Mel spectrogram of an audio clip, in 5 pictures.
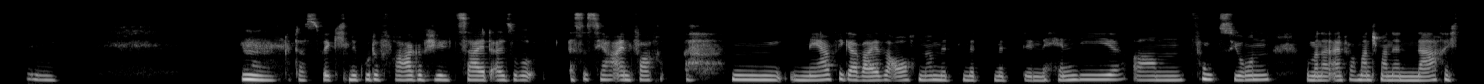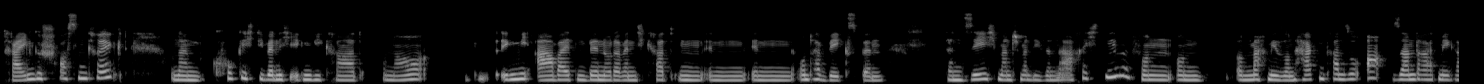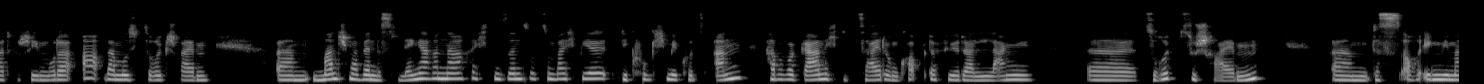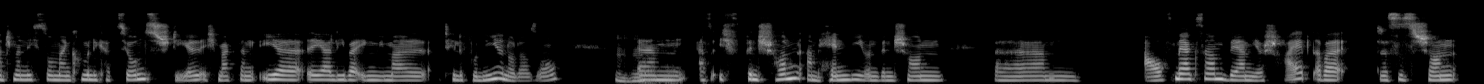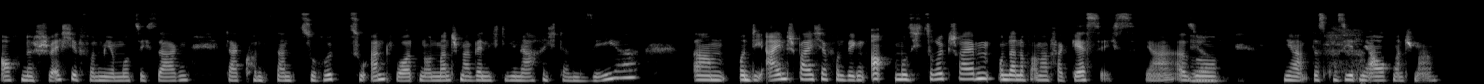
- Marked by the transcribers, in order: sigh; put-on voice: "Oh"; put-on voice: "Ah"; put-on voice: "Ah"
- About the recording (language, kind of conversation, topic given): German, advice, Wie kann ich mein soziales Netzwerk nach einem Umzug in eine neue Stadt langfristig pflegen?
